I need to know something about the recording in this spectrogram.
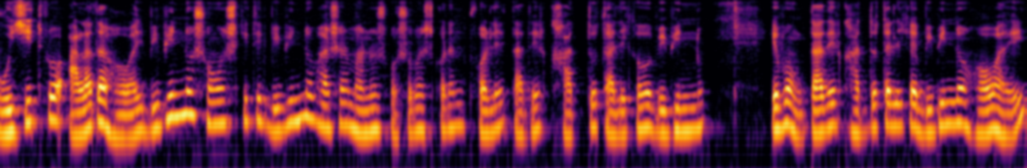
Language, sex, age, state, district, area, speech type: Bengali, male, 30-45, West Bengal, Howrah, urban, spontaneous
